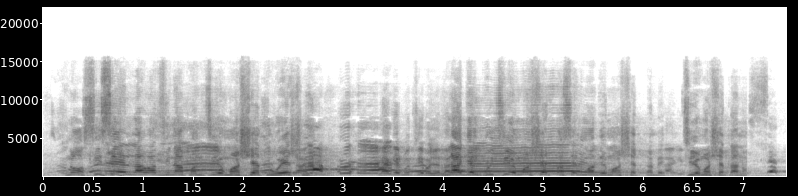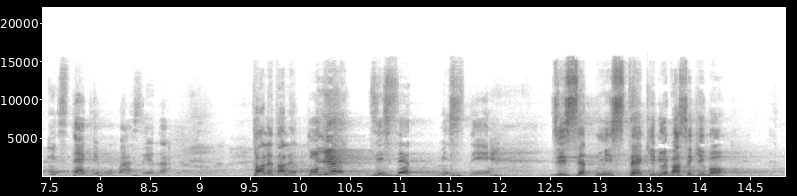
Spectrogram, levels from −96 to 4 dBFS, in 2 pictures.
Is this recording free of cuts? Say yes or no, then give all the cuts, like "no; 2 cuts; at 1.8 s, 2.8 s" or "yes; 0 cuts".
no; 1 cut; at 7.1 s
